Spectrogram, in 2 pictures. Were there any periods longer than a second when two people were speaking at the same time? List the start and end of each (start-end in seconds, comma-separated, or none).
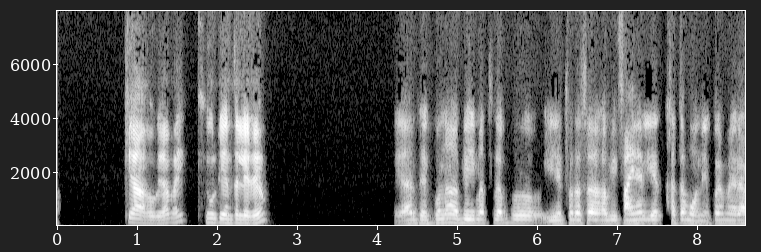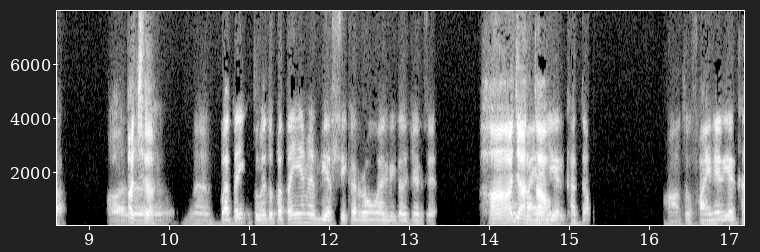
none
